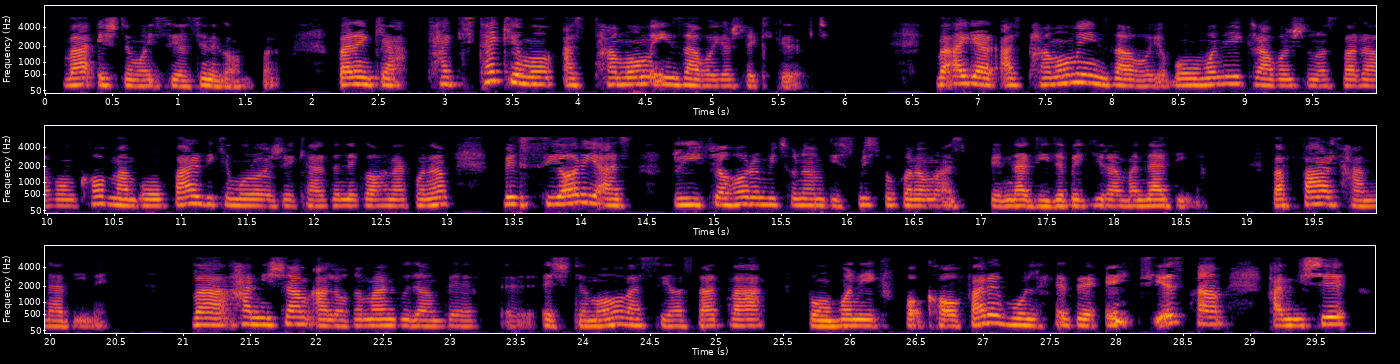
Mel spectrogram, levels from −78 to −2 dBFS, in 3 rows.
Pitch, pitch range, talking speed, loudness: 175 Hz, 165-200 Hz, 150 wpm, -23 LUFS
